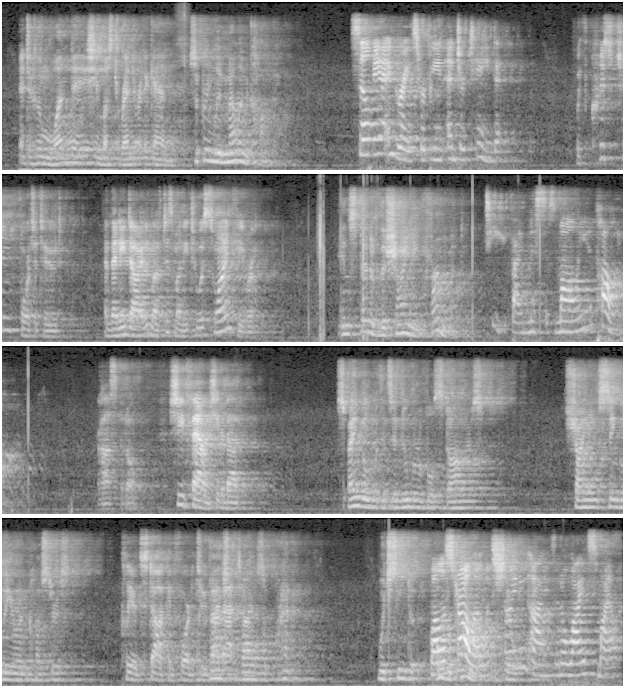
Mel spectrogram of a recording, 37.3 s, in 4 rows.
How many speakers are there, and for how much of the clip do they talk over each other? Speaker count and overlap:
4, about 7%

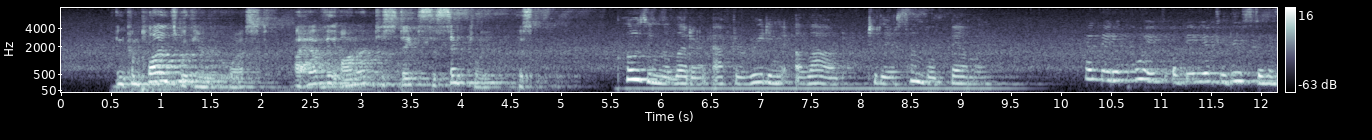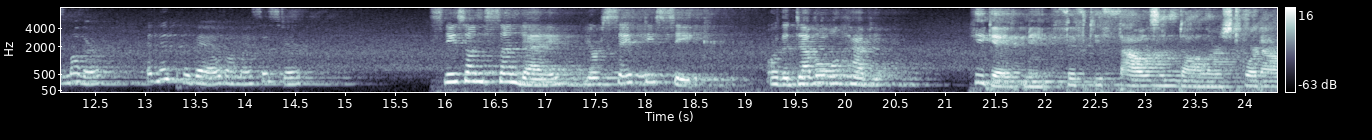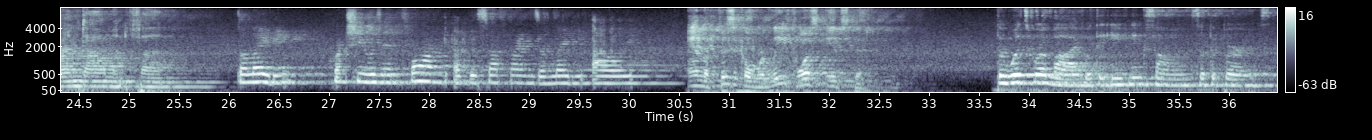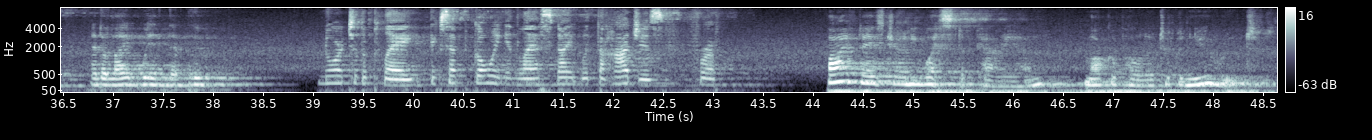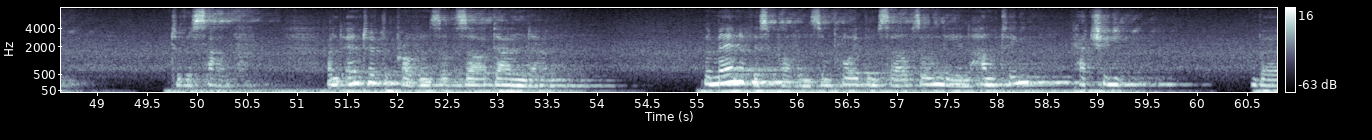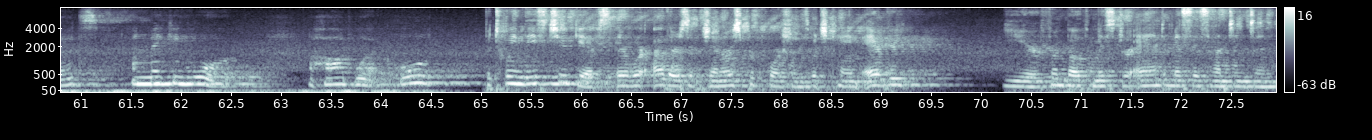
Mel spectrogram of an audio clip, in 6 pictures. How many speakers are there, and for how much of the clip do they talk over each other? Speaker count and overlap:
10, no overlap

